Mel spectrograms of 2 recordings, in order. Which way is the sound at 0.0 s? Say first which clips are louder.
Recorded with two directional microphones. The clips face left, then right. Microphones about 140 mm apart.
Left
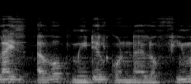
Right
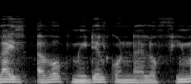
Right 6 dB; 35° right (ahead or behind).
